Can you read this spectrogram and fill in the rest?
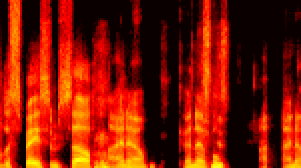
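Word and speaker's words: Knueppel: Knipple. I know. It's spelled Knupple or something. EL, but it's literally pronounced. It's literally pronounced Knipple. I would go with Knuppel, but I felt like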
